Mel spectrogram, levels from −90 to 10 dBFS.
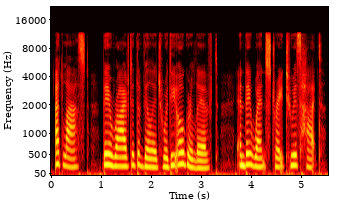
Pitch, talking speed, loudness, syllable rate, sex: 215 Hz, 195 wpm, -18 LUFS, 5.4 syllables/s, female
